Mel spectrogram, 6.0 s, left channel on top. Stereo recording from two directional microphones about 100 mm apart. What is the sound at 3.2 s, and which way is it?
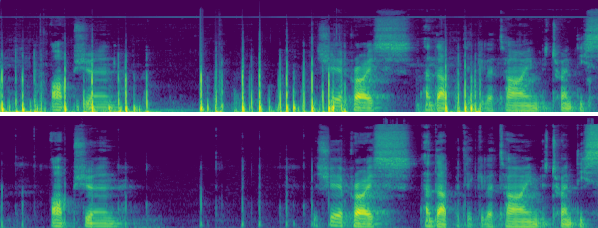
Speech, 20° right (ahead or behind).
